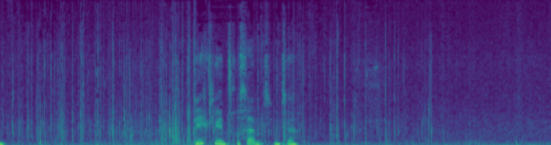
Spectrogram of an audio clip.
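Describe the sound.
Steady patter of rain drumming close overhead on a small taut surface, dense and crackly throughout, while a person speaks briefly in the middle.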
